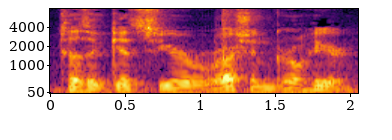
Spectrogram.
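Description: A man's voice: on the low side, fairly even intonation, a little slow. A young man chatting casually with friends, teasing and swearing. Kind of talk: casual chat among friends. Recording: echoey room with faint hiss.

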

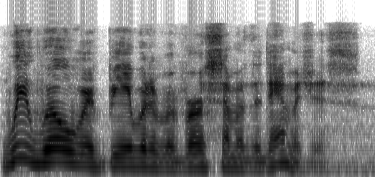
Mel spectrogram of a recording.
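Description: Gravelly emphatic man addressing viewers. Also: mid-range voice, very animated, brisk, bright, forceful tone, highs cut off. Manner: emphatic, repetitive, addresses listeners as guys. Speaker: political speaker on a broadcast. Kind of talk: political speech to an online audience.

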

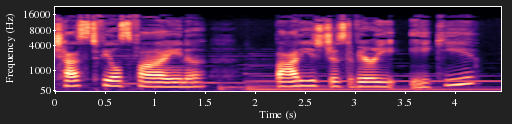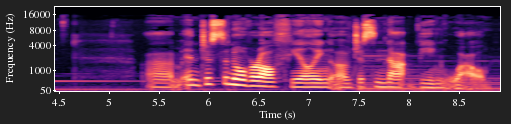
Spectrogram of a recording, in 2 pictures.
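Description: A low-voiced woman hosts a solo podcast while sick, sounding tired and congested. She talks slowly and haltingly, restarting sentences and filling gaps with ums. Faint guitar music plays underneath. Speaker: podcast host. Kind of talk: casual solo podcast monologue. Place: her bedroom at home.

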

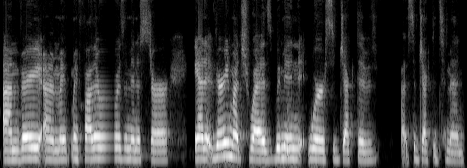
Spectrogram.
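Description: A woman speaks as an interview guest in a candid, conversational way. She has a big voice at an average pitch and explains herself reflectively through personal experience. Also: steady tone, normal speed, darkish tone.

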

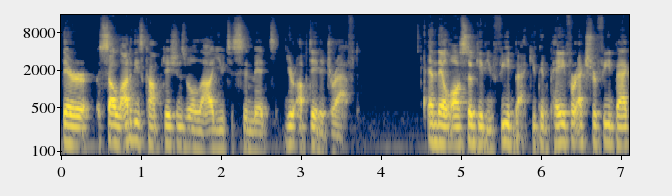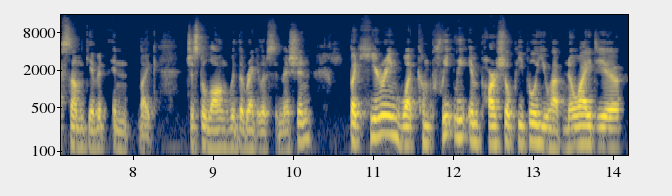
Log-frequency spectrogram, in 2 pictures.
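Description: A young man in mid-range pitch, talking through his experience as a filmmaker in a relaxed interview. He keeps it conversational, sprinkling "like" and "you know" as he thinks aloud. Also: fairly quick. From Philadelphia area, born in Switzerland. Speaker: filmmaker guest. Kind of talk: casual interview talk.

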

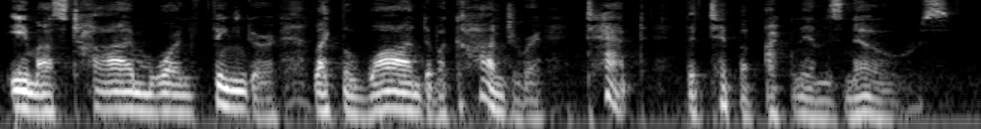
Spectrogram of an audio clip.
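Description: A man narrating a literary short story as its author, with deliberate, dramatic phrasing. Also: deep voice, slightly rough. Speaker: author reading his own short story.

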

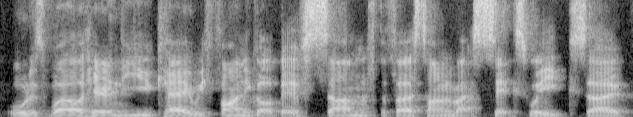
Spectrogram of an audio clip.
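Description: A man's voice: fairly low pitch, quick pace. A man in his late twenties, born in Scotland but with an English accent, chatting casually and self-deprecatingly as a podcast guest over a remote call. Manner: relaxed, self-deprecating, chatty with many fillers. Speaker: podcast guest, football presenter. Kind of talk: casual interview chat.

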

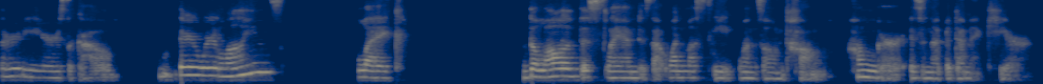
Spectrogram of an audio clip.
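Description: A woman from Egypt conducting a literary interview, speaking reflectively and feeling her way through halting phrases. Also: medium pitch, darkish tone, low-quality recording.

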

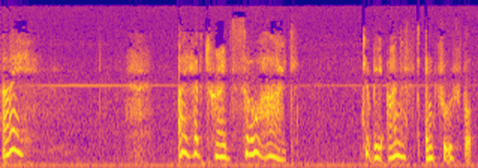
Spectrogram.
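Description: Scared sick young mom, slow halting pleading, muffled old radio drama. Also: female voice, mid-range voice, lively intonation. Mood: desperate pleading. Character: frightened, desperate, ailing young working mother. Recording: dull, noisy old radio broadcast.

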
